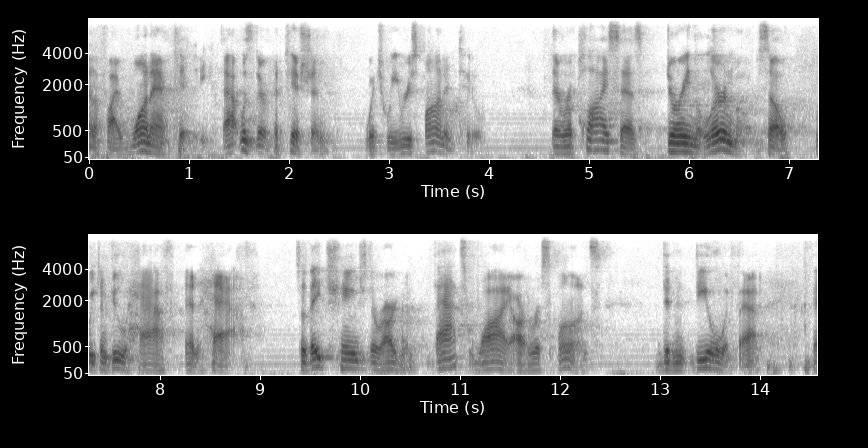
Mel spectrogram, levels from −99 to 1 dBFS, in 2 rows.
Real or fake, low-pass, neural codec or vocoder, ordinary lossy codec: fake; 7.2 kHz; codec, 44.1 kHz, 7.8 kbps, DAC; Opus, 24 kbps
